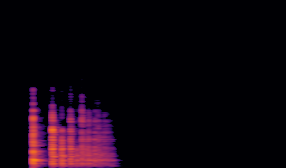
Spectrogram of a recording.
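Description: A short clinking rattle lasting well under a second, a quick run of small clicks with a metallic ring, heard as a sound effect with the title card. Nothing else is heard.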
